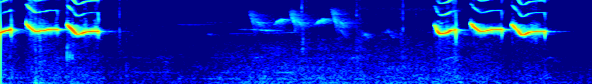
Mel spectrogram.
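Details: Laughingthrush singing fast. A trio of bright, slurred whistles rich in overtones, then quiet twittering. After a few seconds comes a second trio of matching whistles.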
